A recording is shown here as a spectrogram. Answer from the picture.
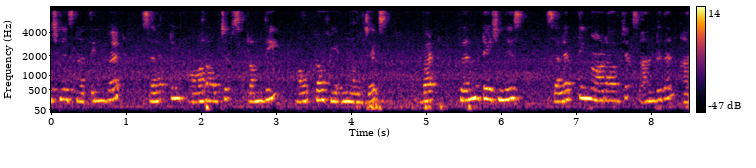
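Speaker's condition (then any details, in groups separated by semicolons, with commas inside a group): No condition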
